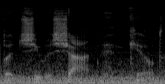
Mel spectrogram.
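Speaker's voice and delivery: whispered, soft and unvoiced; whispering the painful part of the story; hushed grief. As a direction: let the words fall to a whisper of grief. Recounting friend's death.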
